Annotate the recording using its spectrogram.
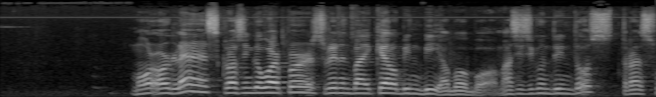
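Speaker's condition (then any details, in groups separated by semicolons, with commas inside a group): No condition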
